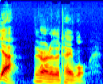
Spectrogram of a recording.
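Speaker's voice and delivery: acted-out sarcastic tone. Speaker acts out a woman's answer to the ss, retelling a sarcastic reply.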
